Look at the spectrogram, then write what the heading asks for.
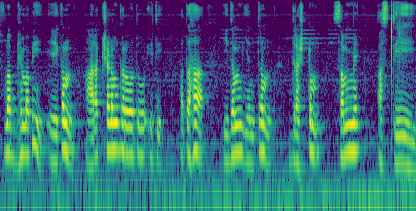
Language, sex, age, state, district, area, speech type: Sanskrit, male, 30-45, Karnataka, Kolar, rural, spontaneous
